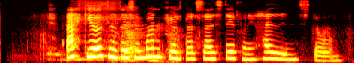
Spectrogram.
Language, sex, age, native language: Icelandic, female, 11, Icelandic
